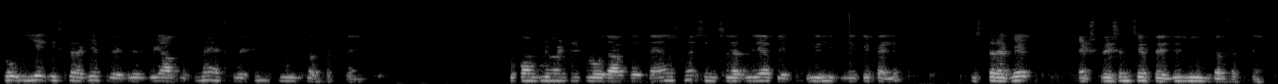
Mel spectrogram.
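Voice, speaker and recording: A man's voice: a little high, sing-song, normal speed, gravelly, warm tone, slight background noise. A man teaching a class, explaining in Hindi mixed with English terms and often restarting his sentences. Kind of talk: classroom lecture. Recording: dull lo-fi recording.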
